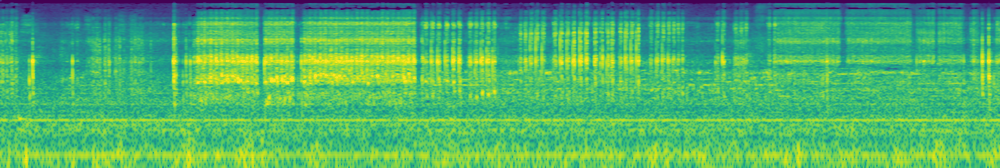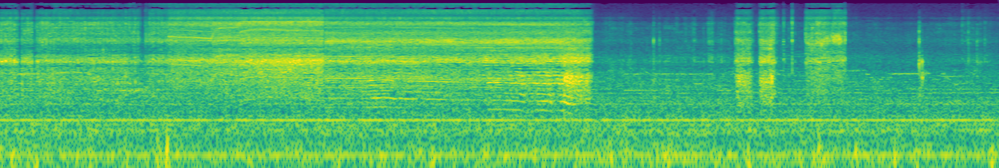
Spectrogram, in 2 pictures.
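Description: A wooden workpiece rubbed back and forth on a sheet of sandpaper laid flat on a bench, a rasping scrape. The strokes come fast and then run together into a steady scrape for several seconds, stop about five seconds before the end, and are followed by a few short scrapes.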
